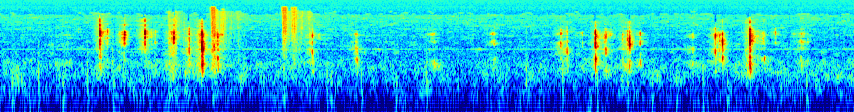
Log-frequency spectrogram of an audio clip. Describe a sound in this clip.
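Footsteps tap on stone at a walking pace.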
